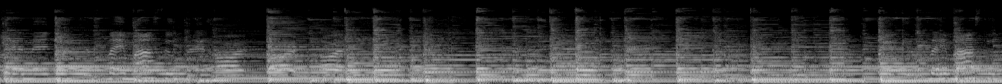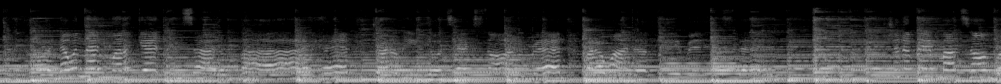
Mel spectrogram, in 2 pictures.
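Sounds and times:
acoustic guitar strumming: 0.0s - 20.0s
woman singing: 0.0s - 20.0s.

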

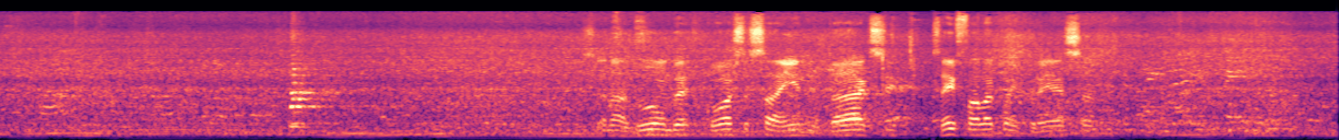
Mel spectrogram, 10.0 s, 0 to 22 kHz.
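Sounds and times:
car horn toot: 2.2s - 2.6s.

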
